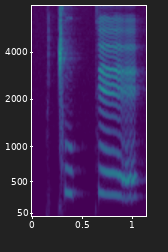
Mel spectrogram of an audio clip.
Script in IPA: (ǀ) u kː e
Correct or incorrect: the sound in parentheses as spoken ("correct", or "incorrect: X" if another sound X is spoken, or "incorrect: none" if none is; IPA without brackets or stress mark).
correct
